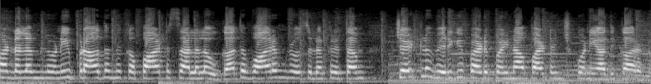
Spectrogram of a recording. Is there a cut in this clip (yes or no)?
no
